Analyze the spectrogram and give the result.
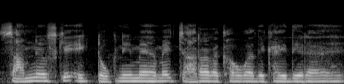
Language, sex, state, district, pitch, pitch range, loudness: Hindi, male, Bihar, Araria, 140 Hz, 140-150 Hz, -21 LUFS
